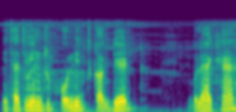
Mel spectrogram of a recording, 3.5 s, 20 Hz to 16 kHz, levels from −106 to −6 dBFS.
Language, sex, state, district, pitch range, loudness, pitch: Hindi, male, Uttar Pradesh, Saharanpur, 110-135 Hz, -15 LUFS, 125 Hz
